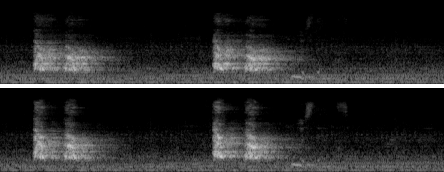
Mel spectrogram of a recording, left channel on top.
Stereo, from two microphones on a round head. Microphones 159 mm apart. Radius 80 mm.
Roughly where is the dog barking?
Right.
